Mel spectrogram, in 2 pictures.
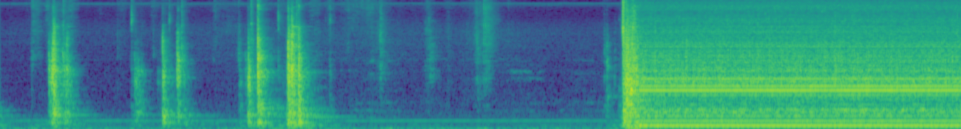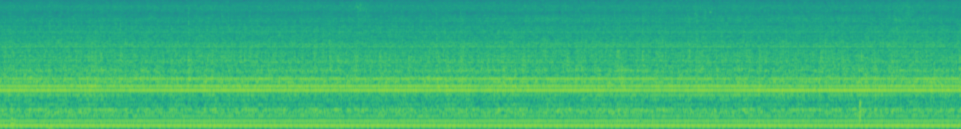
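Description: Metal lathe starting up and running steadily while machining a custom thumb screw knob, a loud constant motor hum with a steady whine after a few light clicks and taps at the start.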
